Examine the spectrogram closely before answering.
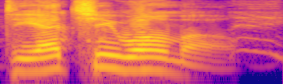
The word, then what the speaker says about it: Dieci Uomo: Dieci Uomo.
